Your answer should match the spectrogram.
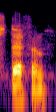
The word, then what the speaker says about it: Stephen: I had a friend whose name is Stephen Richardson, and his name is spelled like Stephen, but it's pronounced Stefan.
